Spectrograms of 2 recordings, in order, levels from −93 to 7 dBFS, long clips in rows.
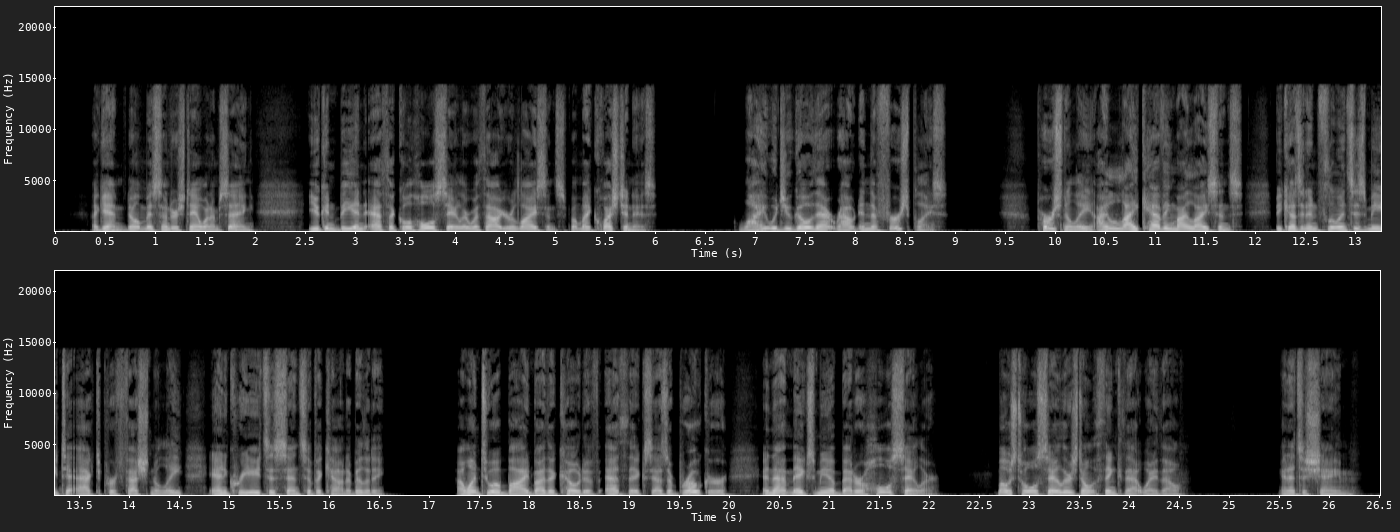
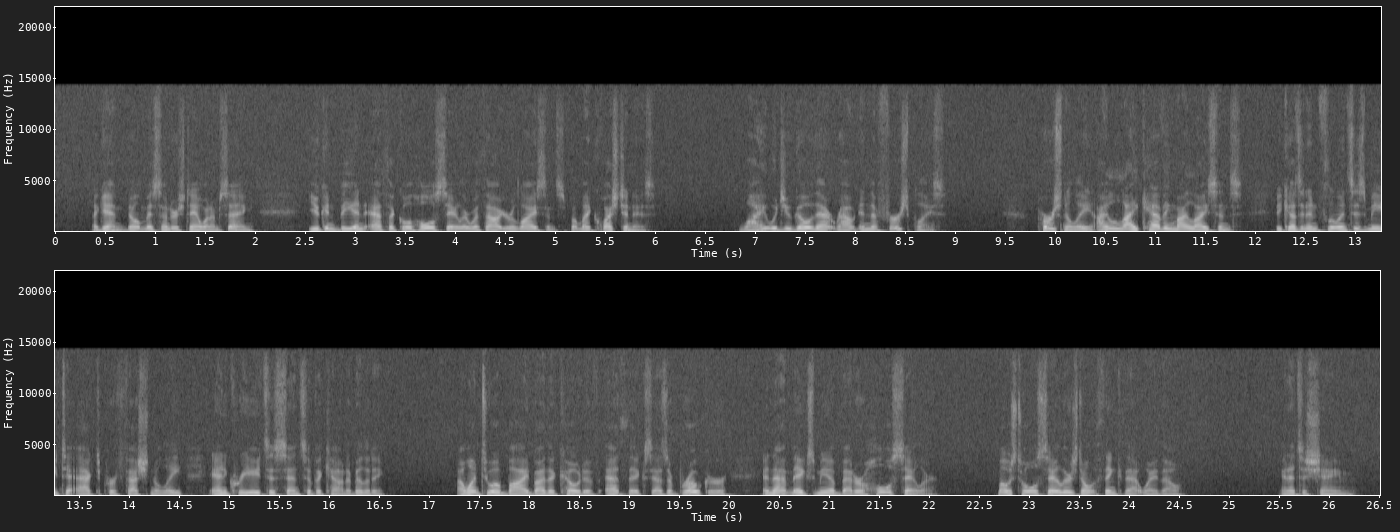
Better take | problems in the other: first | hiss; noticeable; throughout; 20 dB below the speech

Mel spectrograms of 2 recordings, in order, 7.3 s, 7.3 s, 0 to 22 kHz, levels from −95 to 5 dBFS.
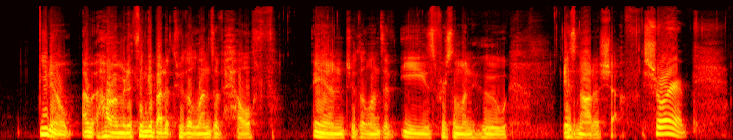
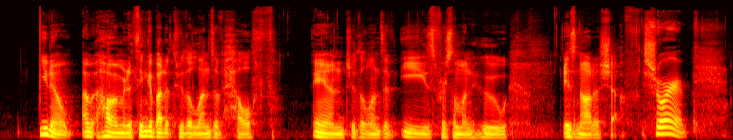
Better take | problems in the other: second | distortion; slight; 7% of the sound clipped

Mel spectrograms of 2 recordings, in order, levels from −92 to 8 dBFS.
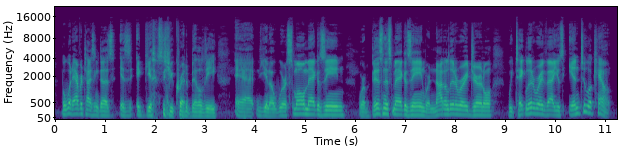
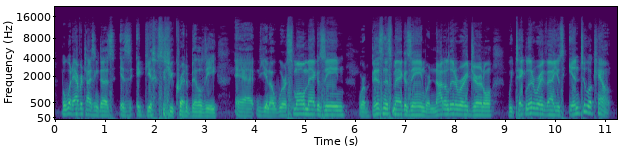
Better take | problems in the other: first | distortion; slight; 10 dB below the speech

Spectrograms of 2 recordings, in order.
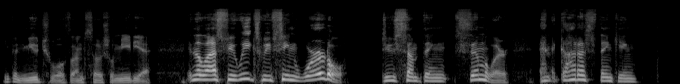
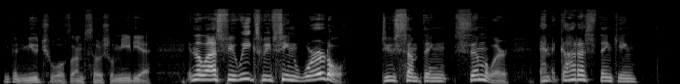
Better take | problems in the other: second | garbled, watery; slightly; nothing above 14 kHz

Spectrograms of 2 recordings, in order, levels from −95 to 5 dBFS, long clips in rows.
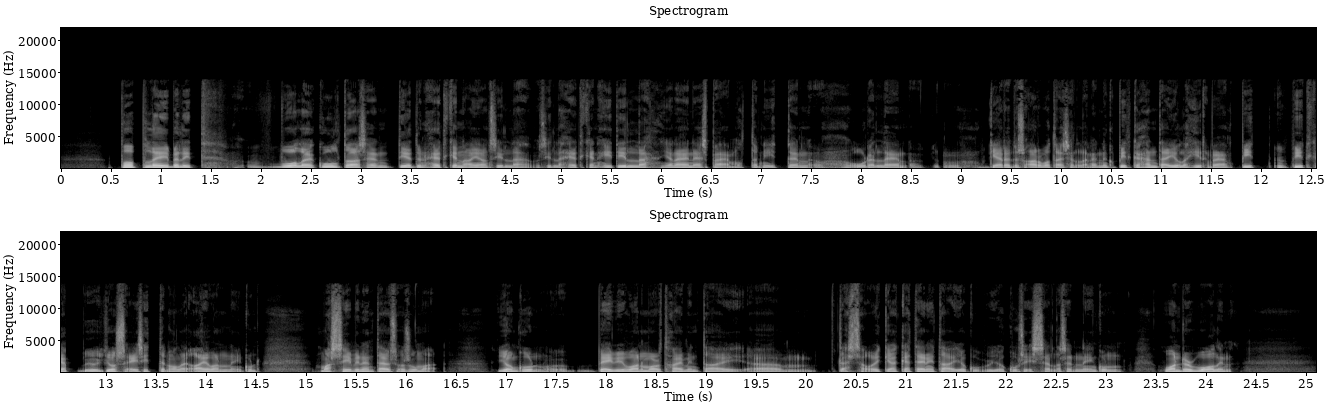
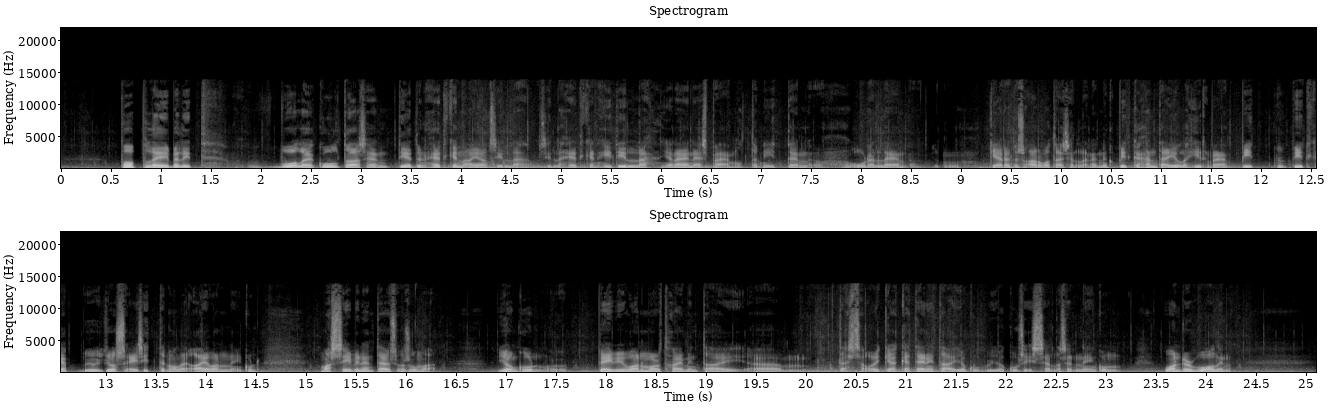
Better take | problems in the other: first | wind noise on the microphone; occasional gusts; 20 dB below the speech

